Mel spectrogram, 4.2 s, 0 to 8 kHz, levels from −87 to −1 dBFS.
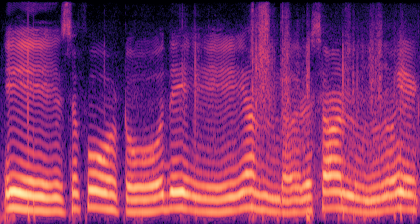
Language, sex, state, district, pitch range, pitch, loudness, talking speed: Punjabi, male, Punjab, Kapurthala, 175-215 Hz, 190 Hz, -15 LUFS, 85 wpm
